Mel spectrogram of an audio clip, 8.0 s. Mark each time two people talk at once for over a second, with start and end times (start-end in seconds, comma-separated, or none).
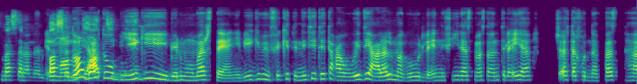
0.6-1.9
